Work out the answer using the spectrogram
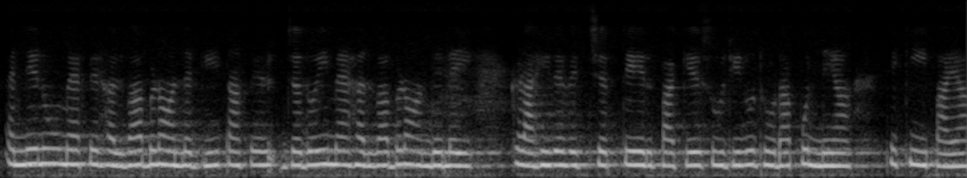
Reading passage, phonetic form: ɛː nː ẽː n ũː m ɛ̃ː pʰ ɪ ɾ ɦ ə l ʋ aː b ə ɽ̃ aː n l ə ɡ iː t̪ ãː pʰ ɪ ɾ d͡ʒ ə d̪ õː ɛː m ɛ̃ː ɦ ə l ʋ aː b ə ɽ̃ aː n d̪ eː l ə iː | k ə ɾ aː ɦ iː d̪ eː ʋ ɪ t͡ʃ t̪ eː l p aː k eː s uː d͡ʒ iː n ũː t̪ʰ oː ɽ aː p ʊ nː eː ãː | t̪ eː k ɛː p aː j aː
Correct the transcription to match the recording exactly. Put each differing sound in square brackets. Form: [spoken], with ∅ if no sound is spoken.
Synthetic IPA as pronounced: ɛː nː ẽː n ũː m ɛ̃ː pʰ ɪ ɾ ɦ ə l ʋ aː b ə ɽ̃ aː n l ə ɡ iː t̪ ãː pʰ ɪ ɾ d͡ʒ ə d̪ õː [iː] m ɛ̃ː ɦ ə l ʋ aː b ə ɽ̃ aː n d̪ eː l ə iː | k ə [ɽ] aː ɦ iː d̪ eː ʋ ɪ t͡ʃ t̪ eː l p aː k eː s uː d͡ʒ iː n ũː t̪ʰ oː ɽ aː p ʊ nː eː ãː | t̪ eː k [iː] p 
